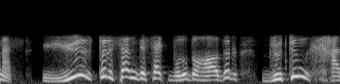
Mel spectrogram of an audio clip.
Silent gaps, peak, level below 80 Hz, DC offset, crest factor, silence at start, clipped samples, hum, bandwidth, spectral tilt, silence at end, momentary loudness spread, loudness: none; -2 dBFS; -58 dBFS; under 0.1%; 16 dB; 0 s; under 0.1%; none; 4.2 kHz; -9 dB/octave; 0 s; 10 LU; -18 LUFS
